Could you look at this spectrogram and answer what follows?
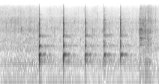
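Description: Tomato sauce is stirred into sizzling mushrooms and onions in a pan, five or six evenly spaced scraping strokes over a soft, constant frying hiss, with no talking.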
